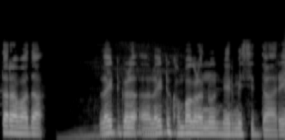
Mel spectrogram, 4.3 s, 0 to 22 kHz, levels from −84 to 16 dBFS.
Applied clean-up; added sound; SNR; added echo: none; Livestock, farm animals, working animals; 19 dB; none.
